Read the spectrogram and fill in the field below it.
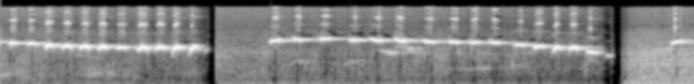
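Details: White-rumped shama song played as a lure to rile a rival bird into replying: fast, rattling whistled trills that drift slowly downward, broken by a brief gap, ending with a sharp noisy burst.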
